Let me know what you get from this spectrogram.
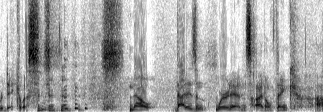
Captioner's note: laugh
